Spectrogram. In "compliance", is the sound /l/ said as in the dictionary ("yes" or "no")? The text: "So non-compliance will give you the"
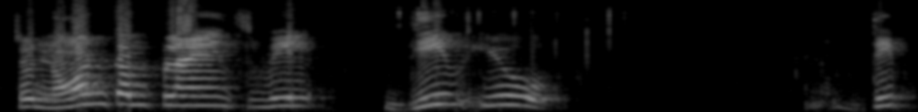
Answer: yes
